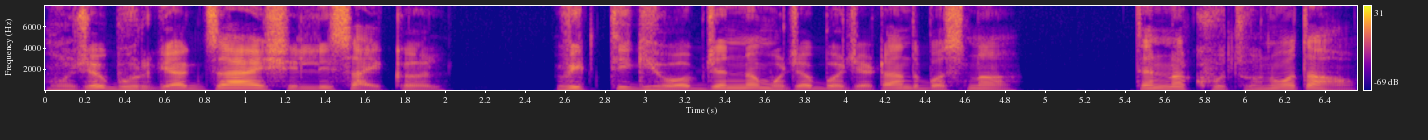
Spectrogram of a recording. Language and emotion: Goan Konkani, sad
